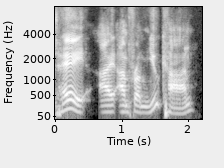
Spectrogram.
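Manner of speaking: put-on Rhode Island accent. Retelling a UConn man introducing himself, Pete Belisle's Rhode Island accent. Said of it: "in his Rhode Island accent".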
